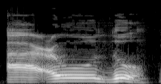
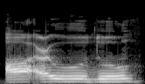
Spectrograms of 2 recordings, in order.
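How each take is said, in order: First: The opening hamzah is thin, sounding like a. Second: The opening hamzah is thick, sounding like o. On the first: The speaker calls it right. "yang benar" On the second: The speaker calls it wrong. "Saya contohkan yang salah sekali lagi"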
